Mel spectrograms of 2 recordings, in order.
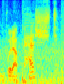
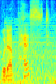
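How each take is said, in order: First: The final consonant sounds like sh. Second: The final consonant sounds like s. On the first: The speaker calls it right. "I think you pronounce it like as Budapest" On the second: The speaker calls it wrong. "instead of Budapest"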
